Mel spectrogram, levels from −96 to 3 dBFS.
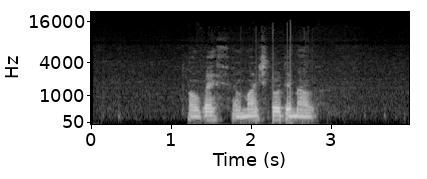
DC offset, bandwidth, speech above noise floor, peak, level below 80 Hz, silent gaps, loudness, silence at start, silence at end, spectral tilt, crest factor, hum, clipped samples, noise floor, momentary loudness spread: under 0.1%; 12 kHz; 40 dB; -8 dBFS; -58 dBFS; none; -24 LUFS; 1.2 s; 1.15 s; -7.5 dB/octave; 18 dB; none; under 0.1%; -63 dBFS; 7 LU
